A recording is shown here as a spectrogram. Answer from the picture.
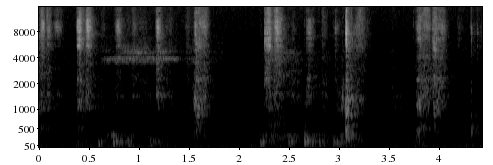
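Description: Pen writing on paper: a series of short, faint strokes as letters are written out.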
